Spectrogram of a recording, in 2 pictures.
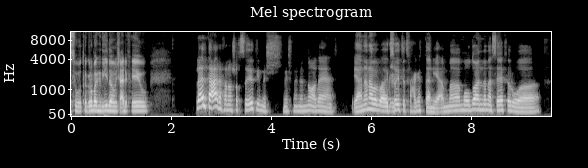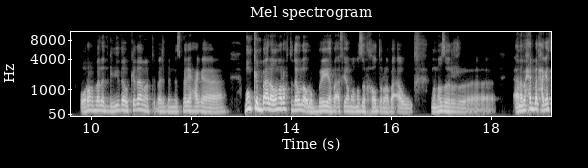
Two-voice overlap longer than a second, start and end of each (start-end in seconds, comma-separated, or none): none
